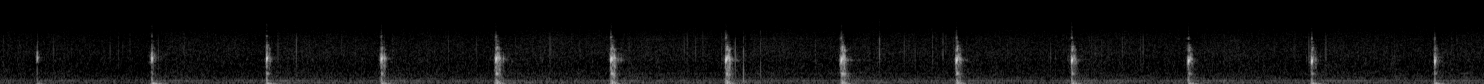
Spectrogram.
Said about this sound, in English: I have heard ghosts who sounded much like that, in lonely houses about 3 o'clock on some dark morning, and I have found out what made them. It was water dropping slowly from a leaky faucet into a sink or a bathtub. That is what you just heard.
